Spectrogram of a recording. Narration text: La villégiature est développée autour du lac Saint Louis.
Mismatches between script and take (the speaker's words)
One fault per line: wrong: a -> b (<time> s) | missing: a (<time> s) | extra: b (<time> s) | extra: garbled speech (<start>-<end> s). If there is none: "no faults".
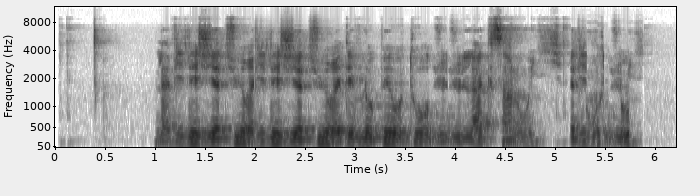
extra: villégiature (1.9 s)
extra: du (3.9 s)
extra: garbled speech (5.1-5.9 s)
